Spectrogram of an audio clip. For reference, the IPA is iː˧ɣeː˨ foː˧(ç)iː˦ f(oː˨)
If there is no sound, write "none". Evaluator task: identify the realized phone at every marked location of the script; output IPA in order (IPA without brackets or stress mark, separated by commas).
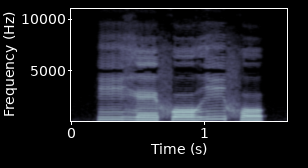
ɣ, o˨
